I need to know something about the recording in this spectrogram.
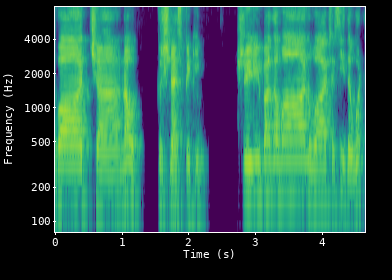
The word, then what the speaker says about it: Shri: Shri Bhagavan Uvacha. See the word S at the apostrophe. How are we going to pronounce? Shri. S-H-R-I.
